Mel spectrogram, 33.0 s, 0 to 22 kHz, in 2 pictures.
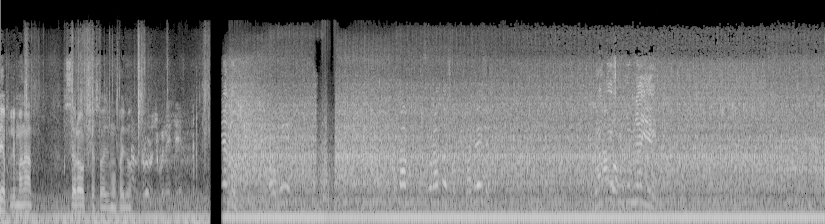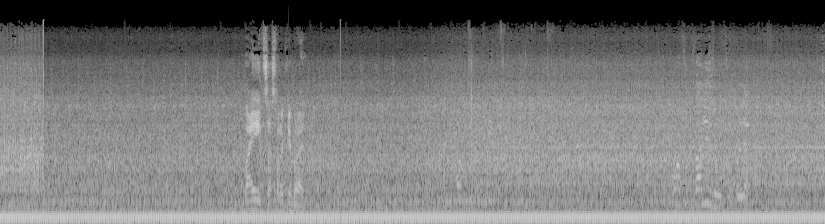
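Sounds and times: truck diesel engine idling: 4.4s - 33.0s.

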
